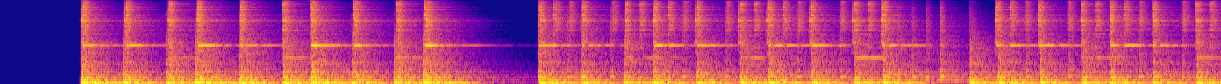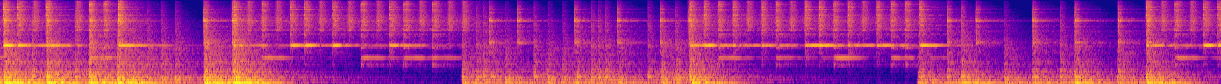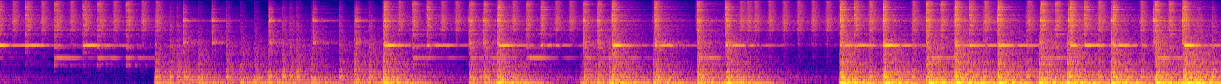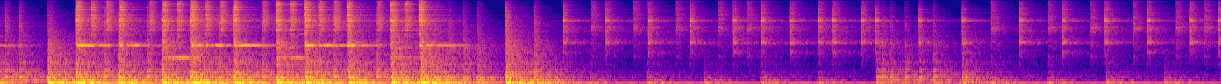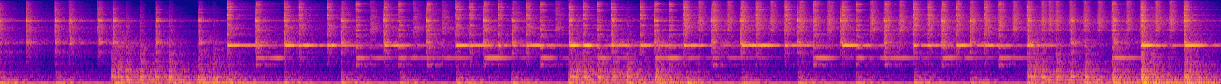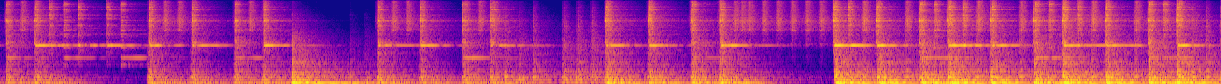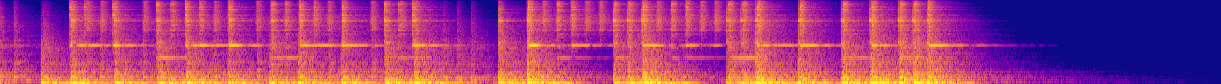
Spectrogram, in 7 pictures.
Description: Percussion Ensemble
Using some Latin percussion influence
